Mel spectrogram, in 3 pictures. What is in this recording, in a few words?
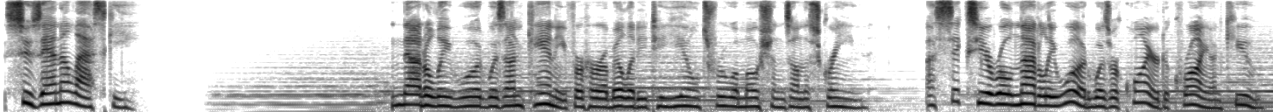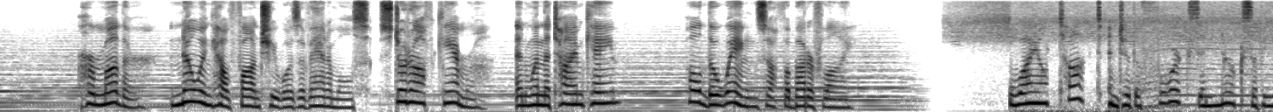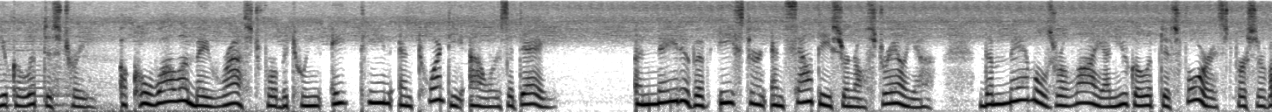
TV Film Doc Narr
